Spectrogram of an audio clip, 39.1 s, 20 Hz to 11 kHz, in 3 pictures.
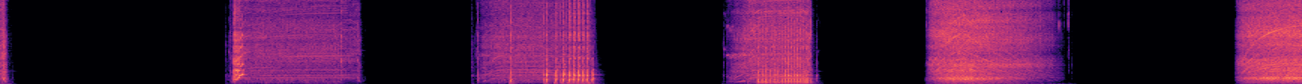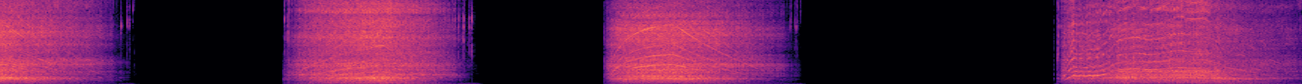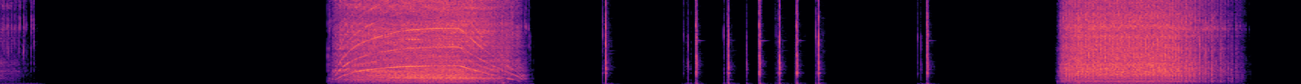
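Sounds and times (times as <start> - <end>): power tool whine: 29.4 - 31.4, 36.6 - 38.5.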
